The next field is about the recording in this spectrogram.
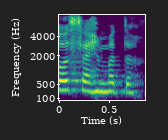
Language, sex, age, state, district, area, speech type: Punjabi, female, 18-30, Punjab, Tarn Taran, rural, read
